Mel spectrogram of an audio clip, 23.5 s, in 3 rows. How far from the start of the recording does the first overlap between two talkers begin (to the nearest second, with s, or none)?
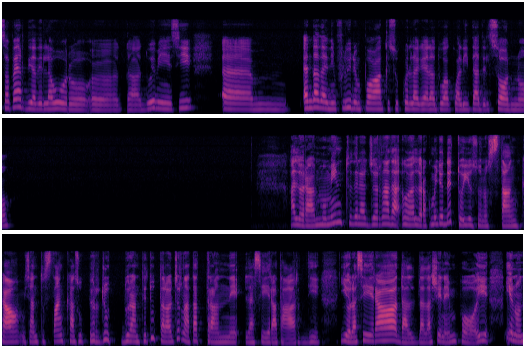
none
